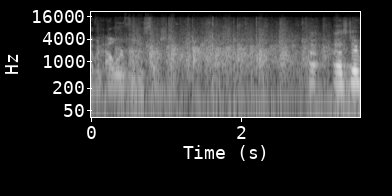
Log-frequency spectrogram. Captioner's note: clapping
